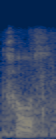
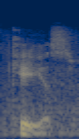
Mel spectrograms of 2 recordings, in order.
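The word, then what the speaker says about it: chaos: 카오스. 케이어스. 그리스어로는 카오스고 영어권에서 가져가가지고 자기 마음대로 발음을 했어요. 케이어스라고 그래요. 케이어스. 자 이렇게 발음하면 안 됩니다. 이 영어식으로 발음하는 거고 정확한 발음 카오스다.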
